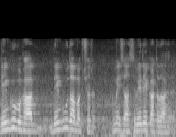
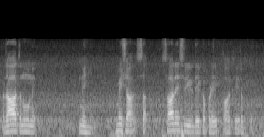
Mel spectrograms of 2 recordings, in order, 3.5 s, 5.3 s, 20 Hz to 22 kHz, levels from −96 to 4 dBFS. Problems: background sounds at intervals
